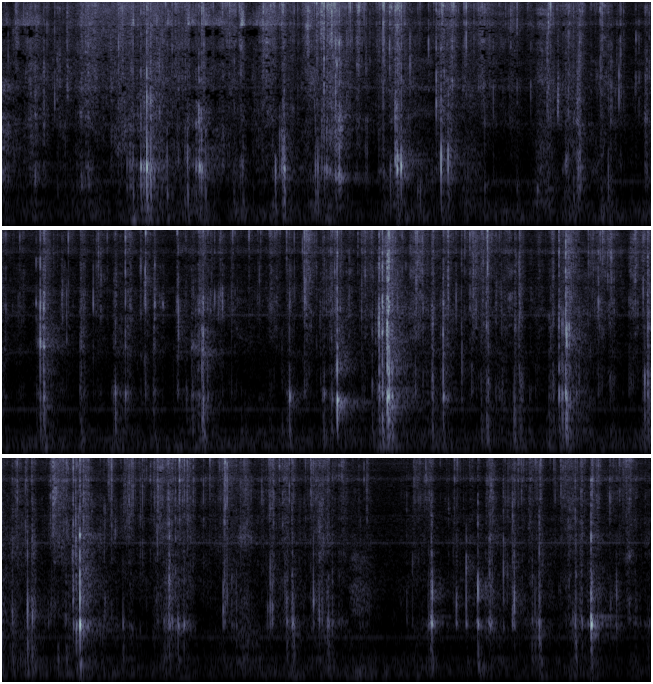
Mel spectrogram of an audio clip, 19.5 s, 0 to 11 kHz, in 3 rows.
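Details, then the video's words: Pit Bull Oliang works through a raw ostrich paw for the first time, indoors. Dense, continuous crunching and wet gnawing come with frequent loud cracks every second or two, and a faint steady hum sits in the background. "Oliang the Pit Bull 1st time eats Raw Ostrich PAW [ASMR] BARF | MUKBANG 動物の咀嚼音"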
